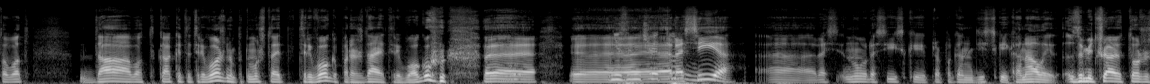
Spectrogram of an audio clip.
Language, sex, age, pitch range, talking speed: Russian, male, 30-49, 110-140 Hz, 105 wpm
